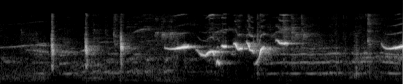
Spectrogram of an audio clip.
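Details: White-rumped shama in the afternoon showing off hard learned phrases: a few sharp clicks, then a twisting warbled and squeaky phrase ending in a rising whistle.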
